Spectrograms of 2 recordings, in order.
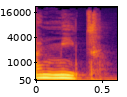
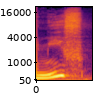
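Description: First: The word ends with a t sound. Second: The word ends with an f sound. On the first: This is the newer, fashionable form. "а «міт»" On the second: This is the older, traditional form. "Зараз модно казати не «міф»"

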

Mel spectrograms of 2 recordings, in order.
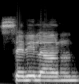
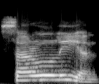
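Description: First: The word starts with a se sound. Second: The word starts with a short sa sound. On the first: The speaker calls it wrong. "এটাকে আমরা বলি সেরিলান" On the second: The speaker calls it right. "But the word should be like সারুলিয়ান, সা, এই আটাকে টেনে বলা যাবে না, short"

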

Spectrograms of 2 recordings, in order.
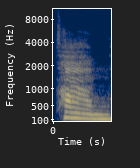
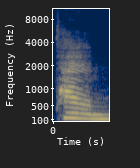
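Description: Both takes have the same delivery.

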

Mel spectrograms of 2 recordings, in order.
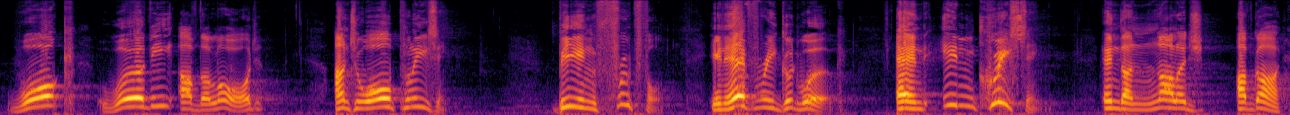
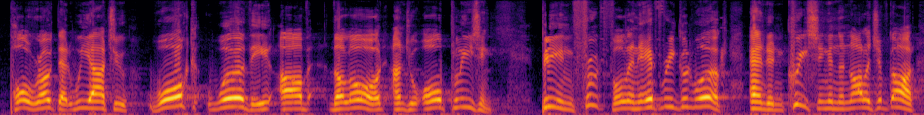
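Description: First: It is read in a weighty, solemn way. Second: It is read in a plain, routine way.

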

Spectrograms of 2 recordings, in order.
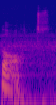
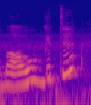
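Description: First: The middle is a plain o vowel sound. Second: The letters gh are sounded in the middle. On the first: The speaker calls it right. "ma si legge semplicemente bought" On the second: The speaker calls it wrong. "non si legge bought"

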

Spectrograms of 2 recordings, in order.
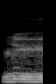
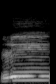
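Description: First: It is said with the second Mandarin tone. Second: It is said with the first Mandarin tone. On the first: "เสียงที่สองหลี" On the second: "เสียงที่หนึ่งลี"

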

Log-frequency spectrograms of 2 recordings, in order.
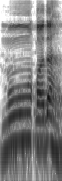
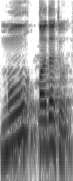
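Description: First: The word ends with an h sound. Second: The word ends with a tu sound. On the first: The speaker calls it right. "এই তাটা হাত সাকিনে পরিণত হবে" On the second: The speaker calls it wrong. "কাদাতু হবে না"

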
